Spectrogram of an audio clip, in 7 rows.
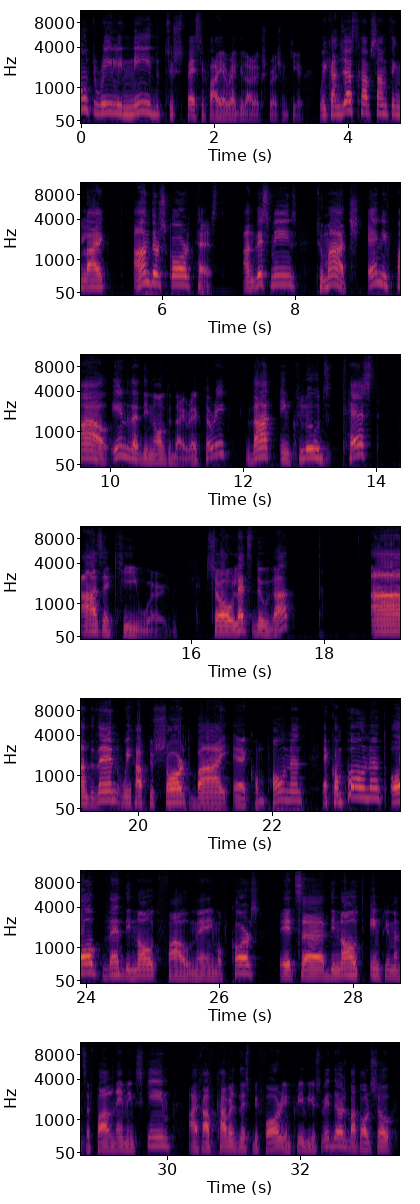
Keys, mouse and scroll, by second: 5.6-6.6 typing, 17.9 ., 17.9 Return.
